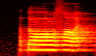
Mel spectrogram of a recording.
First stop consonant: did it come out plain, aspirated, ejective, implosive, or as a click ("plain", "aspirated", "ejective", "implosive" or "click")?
implosive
